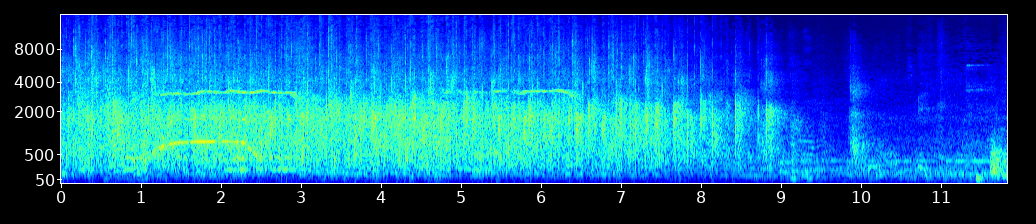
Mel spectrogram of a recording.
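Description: Sustained applause from a dinner audience honoring Ellen at the Boyertown Area Progress Dinner, a dense roomful of clapping that holds steady and then thins out and fades toward the end, with a few tones ringing through.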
